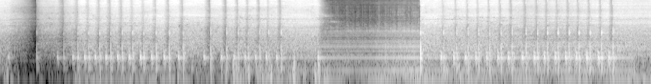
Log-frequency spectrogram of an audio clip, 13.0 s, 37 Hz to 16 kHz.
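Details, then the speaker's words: Philips GC9622 steam iron after solenoid water valve repair and reassembly, water supply button pressed: strong steady hiss with quick even pump ticks, a little over two per second, brief pause then resuming; normal steam output. "Turn on the machine and test the system again. When the machine is ready to use, press the water supply button."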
